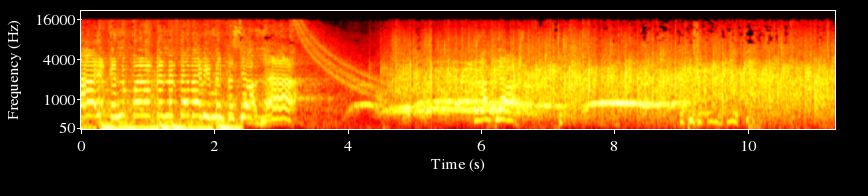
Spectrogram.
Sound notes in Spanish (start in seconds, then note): 2.8 Aplausos; 6.8 Aplausos y ovaciones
